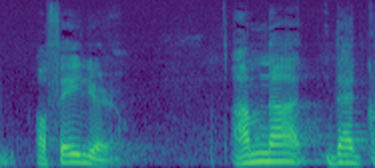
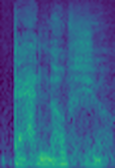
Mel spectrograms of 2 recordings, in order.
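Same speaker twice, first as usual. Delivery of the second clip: whispered, much softer; a father whispering love to his frightened son; tender whisper; 4 semitones lower, 7 dB quieter than usual. Retold or imitated. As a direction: breathe it close to his ear.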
